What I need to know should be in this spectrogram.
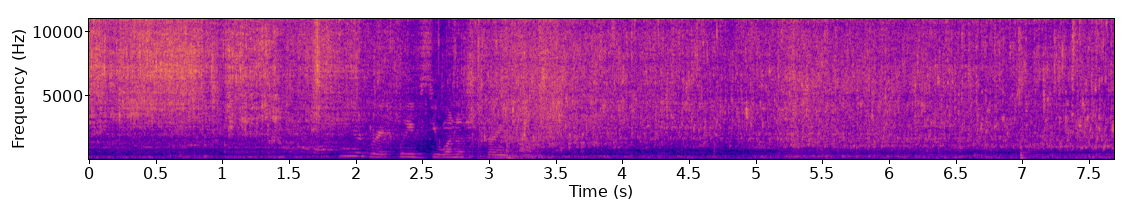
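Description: Tap water runs and splashes onto wet leaves.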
